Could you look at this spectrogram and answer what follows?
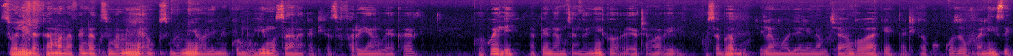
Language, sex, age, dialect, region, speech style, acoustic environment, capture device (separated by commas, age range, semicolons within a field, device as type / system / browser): Swahili, male, 18-24, Kenya - Mombasa, Kenya, happy; excited, music, mobile / Linux / Chrome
